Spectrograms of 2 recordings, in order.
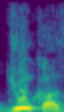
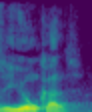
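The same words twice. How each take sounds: First: It is said the way it is spelled. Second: It is said the way it is pronounced. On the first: This is how the word looks in writing. "They are written as Junkers" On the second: This is how the word is actually pronounced. "but they are pronounced as Junkers"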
